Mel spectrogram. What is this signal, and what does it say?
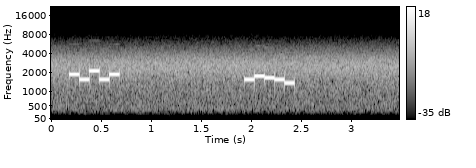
Five-tone selective call (CCIR), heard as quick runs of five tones, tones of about 100 ms, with radio hiss. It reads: 96669 68764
